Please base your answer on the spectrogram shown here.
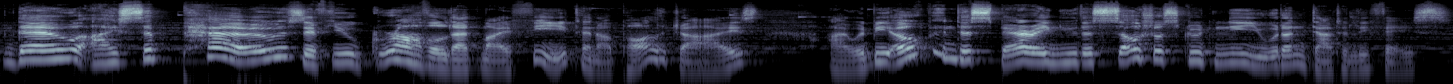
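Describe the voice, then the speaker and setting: A smug, scheming young nobleman from a visual novel. He taunts in a mock-sweet, haughty way, with big theatrical swings in pitch. His delivery is unhurried, over faint music. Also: big pitch swings, a bit bright, full character voice. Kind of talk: dramatic visual novel character acting.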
